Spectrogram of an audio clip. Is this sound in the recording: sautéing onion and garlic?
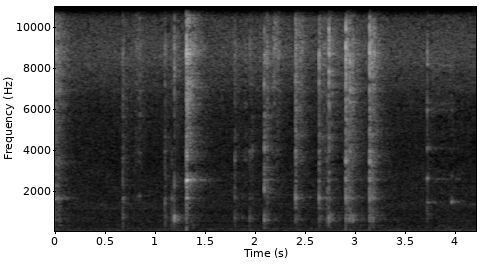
yes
